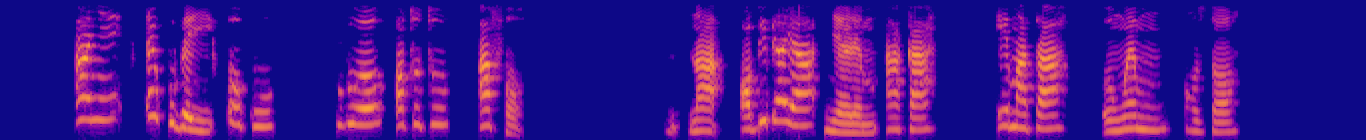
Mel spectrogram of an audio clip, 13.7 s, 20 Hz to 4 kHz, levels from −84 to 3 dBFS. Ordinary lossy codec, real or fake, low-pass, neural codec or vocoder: none; real; 3.6 kHz; none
